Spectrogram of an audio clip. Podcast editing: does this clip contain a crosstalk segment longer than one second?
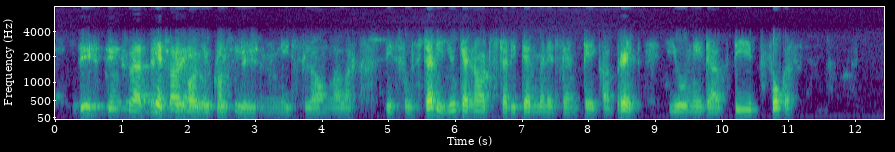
Yes, from 1.4 s

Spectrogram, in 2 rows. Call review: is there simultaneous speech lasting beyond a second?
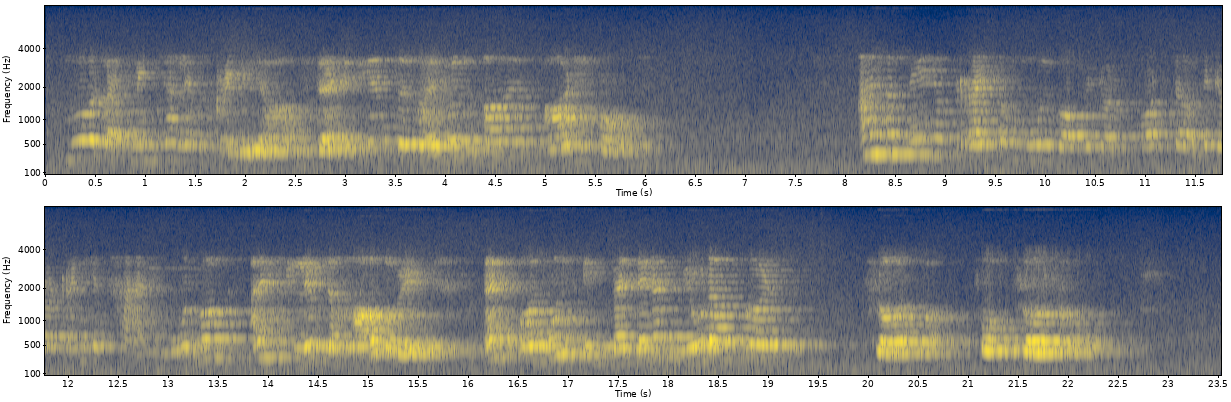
No

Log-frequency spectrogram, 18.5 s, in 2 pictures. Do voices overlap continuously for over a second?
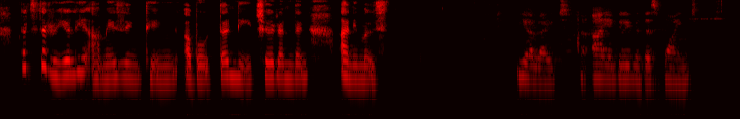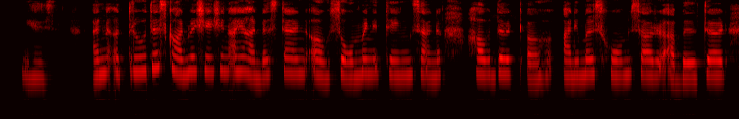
No

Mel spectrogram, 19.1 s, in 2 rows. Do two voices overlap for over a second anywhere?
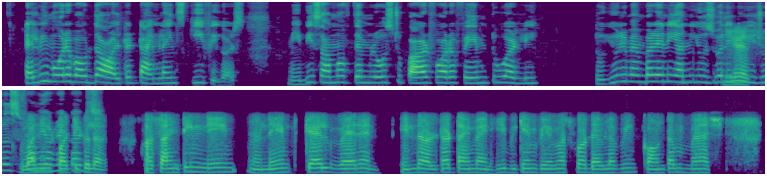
Yes, from 9.0 s

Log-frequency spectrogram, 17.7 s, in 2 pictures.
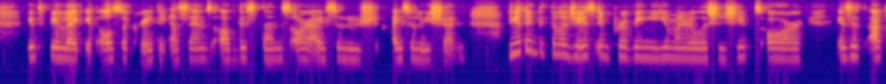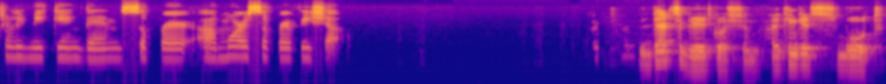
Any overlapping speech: No

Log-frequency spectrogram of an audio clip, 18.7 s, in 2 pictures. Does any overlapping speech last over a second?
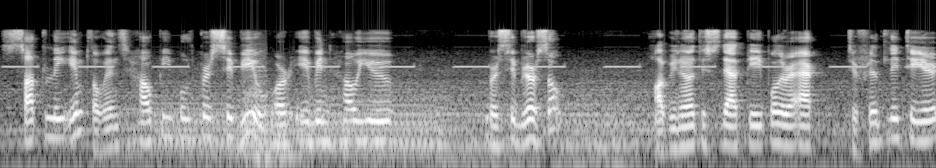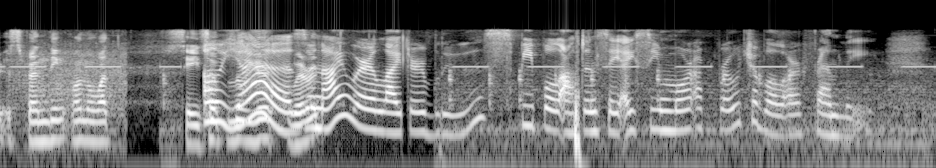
Yes, from 11.4 s

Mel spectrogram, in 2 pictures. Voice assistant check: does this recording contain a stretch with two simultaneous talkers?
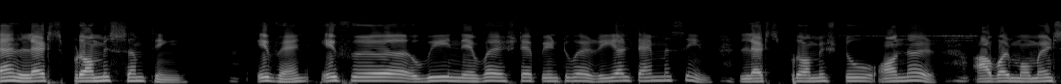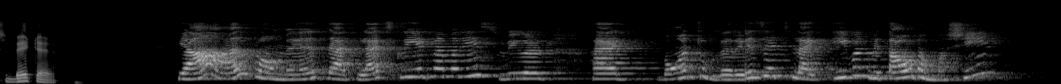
No

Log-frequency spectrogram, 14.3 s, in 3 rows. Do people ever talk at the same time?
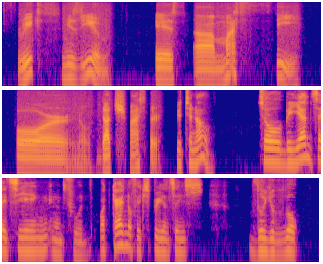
No

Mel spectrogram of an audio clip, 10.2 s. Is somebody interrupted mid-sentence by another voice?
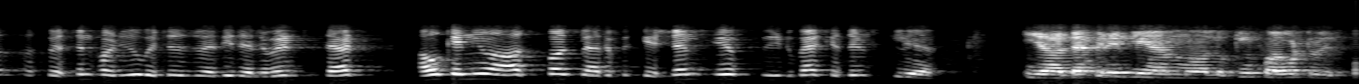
No

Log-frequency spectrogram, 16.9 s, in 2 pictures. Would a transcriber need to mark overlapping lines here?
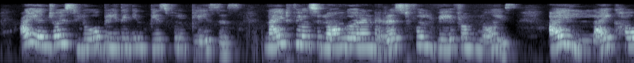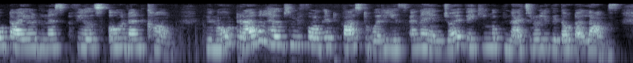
No

